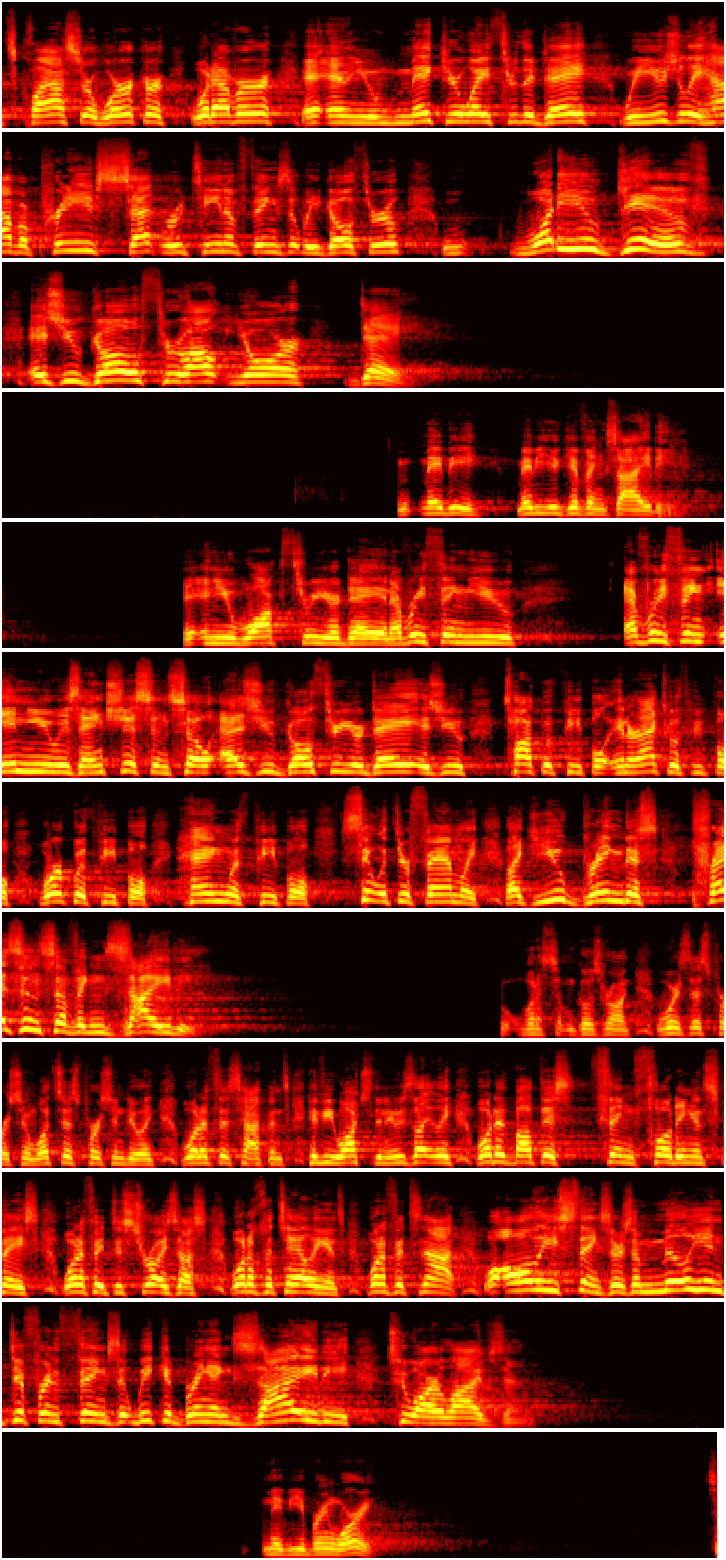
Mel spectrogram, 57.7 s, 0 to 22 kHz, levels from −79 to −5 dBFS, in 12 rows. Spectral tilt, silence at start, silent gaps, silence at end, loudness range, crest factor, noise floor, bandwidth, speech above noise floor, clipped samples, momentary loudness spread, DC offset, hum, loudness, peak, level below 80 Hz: -4 dB/octave; 0 s; none; 0 s; 10 LU; 18 dB; -80 dBFS; 18 kHz; 55 dB; under 0.1%; 9 LU; under 0.1%; none; -25 LUFS; -8 dBFS; -76 dBFS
